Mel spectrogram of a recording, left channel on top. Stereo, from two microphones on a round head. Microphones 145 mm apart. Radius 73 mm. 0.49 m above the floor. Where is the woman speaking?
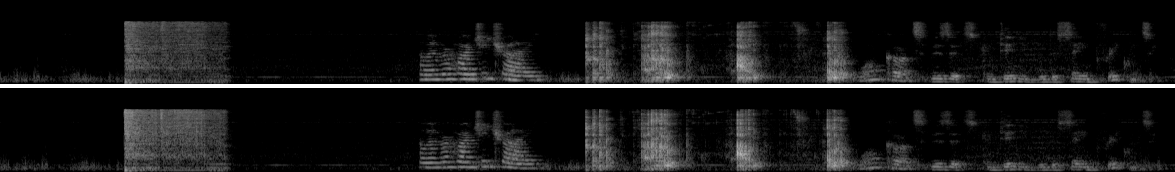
30° right (ahead or behind), 2.0 m.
